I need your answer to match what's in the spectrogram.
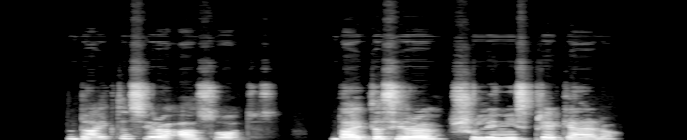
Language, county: Lithuanian, Alytus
